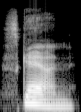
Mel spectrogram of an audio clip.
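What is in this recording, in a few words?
"scan", 英単語 発音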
